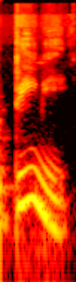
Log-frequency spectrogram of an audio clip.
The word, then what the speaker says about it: Deanie: But It's so, pronounced genie, but with the D. So Deanie.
